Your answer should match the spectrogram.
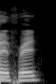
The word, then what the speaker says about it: Winifred: Winifred, right? Am I saying this right? – Winifred, yeah.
